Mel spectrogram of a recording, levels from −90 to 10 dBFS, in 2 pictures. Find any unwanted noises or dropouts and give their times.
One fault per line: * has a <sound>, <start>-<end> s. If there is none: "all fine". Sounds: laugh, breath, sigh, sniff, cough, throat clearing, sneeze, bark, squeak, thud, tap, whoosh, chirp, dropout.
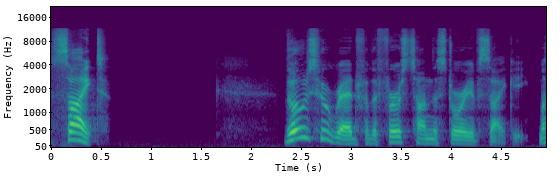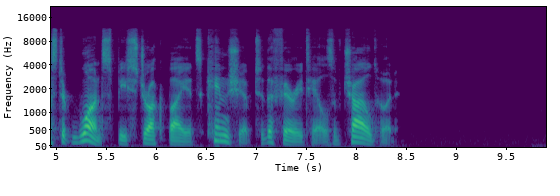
all fine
